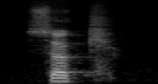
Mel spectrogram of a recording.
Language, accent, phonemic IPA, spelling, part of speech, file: French, France, /sɔk/, soc, noun, LL-Q150 (fra)-soc.wav
- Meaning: 1. plowshare 2. Boston butt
